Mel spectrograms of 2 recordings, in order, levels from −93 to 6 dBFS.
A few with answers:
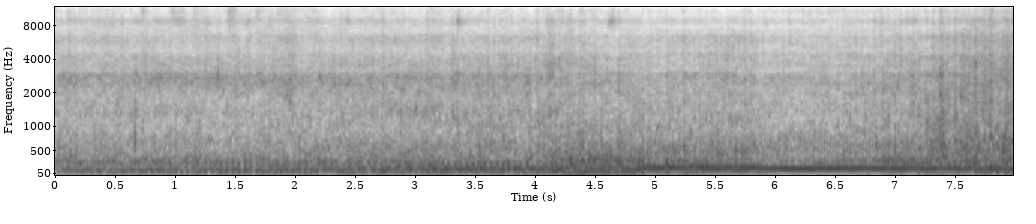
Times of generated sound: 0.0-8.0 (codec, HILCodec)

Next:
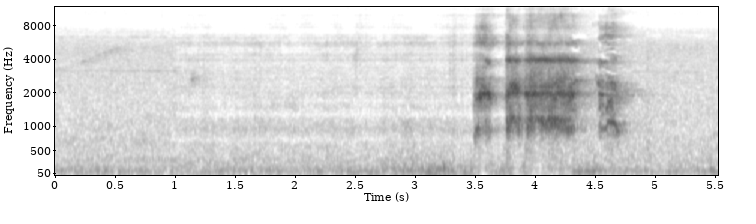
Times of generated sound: 1.0-4.3 (codec, HILCodec)

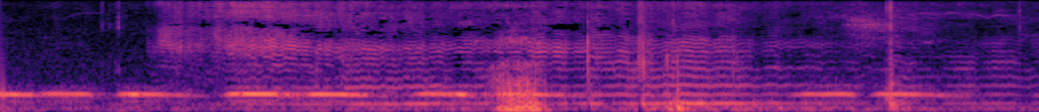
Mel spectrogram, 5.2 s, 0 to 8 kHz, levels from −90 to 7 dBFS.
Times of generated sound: none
